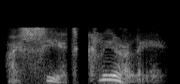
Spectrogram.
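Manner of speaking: hushed, breathless whisper; a prophet whispering to the Tsarina in awe; awed whisper. Acted. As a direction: whisper it as if seeing the vision.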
